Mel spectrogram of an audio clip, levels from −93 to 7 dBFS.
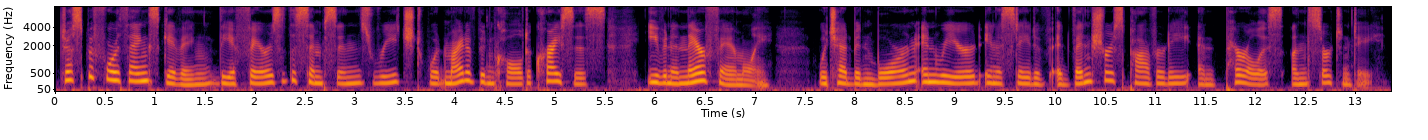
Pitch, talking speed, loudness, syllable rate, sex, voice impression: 195 Hz, 155 wpm, -20 LUFS, 4.8 syllables/s, female, feminine, adult-like, clear, sincere, calm, friendly, slightly kind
